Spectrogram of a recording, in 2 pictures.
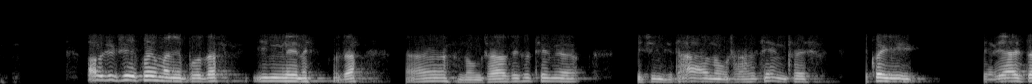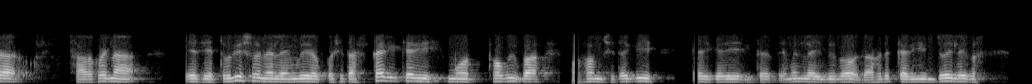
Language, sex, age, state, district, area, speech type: Manipuri, male, 60+, Manipur, Churachandpur, urban, conversation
